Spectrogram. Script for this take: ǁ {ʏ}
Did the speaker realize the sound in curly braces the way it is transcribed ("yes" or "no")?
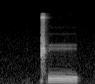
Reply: no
